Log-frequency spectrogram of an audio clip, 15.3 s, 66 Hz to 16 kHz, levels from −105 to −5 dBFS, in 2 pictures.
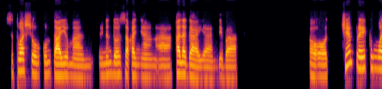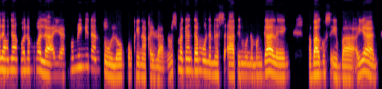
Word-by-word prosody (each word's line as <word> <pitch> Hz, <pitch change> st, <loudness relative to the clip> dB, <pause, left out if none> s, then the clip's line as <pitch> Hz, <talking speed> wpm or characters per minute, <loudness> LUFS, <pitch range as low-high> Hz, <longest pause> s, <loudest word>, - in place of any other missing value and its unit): sitwasyon 185 Hz, -3 st, +1 dB
kung 170 Hz, +1 st, -5 dB
tayo 160 Hz, -1 st, +5 dB
man, 145 Hz, -2 st, -4 dB, 0.3 s
ay 155 Hz, -, -10 dB
nandoon 165 Hz, +1 st, -1 dB
sa 165 Hz, -, +1 dB
kaniyang, 150 Hz, -3 st, -2 dB
ah, 140 Hz, +1 st, -4 dB
kalagayan, 140 Hz, -7 st, +3 dB
'di 140 Hz, +2 st, -10 dB
ba. 130 Hz, 0 st, -1 dB, 1.5 s
Oo. 150 Hz, 0 st, +1 dB, 0.3 s
Siyempre, 275 Hz, -5 st, +4 dB
kung 245 Hz, -1 st, -6 dB
wala 230 Hz, -1 st, +5 dB
na, 220 Hz, 0 st, +1 dB
walang-wala, 215 Hz, -5 st, +1 dB
ayan 155 Hz, -1 st, -7 dB, 0.2 s
humingi 260 Hz, +3 st, -7 dB
ng 220 Hz, -3 st, -4 dB
tulong 145 Hz, -4 st, -2 dB
kung 155 Hz, -, -9 dB
kinakailangan. 140 Hz, -5 st, -6 dB
Mas 175 Hz, +5 st, -10 dB
maganda 215 Hz, -1 st, 0 dB
muna 190 Hz, -4 st, -3 dB
na 165 Hz, -1 st, -4 dB
sa 160 Hz, -1 st, -1 dB
atin 160 Hz, -1 st, -8 dB
muna 155 Hz, -1 st, -8 dB
manggaling, 155 Hz, -1 st, +4 dB, 0.4 s
ah, 150 Hz, -, -5 dB
bago 165 Hz, +1 st, +7 dB
sa 175 Hz, -, -11 dB
iba. 140 Hz, -2 st, -1 dB
Ayan, 165 Hz, -2 st, +3 dB
160 Hz, 145 wpm, -23 LUFS, 145-195 Hz, 1.5 s, bago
